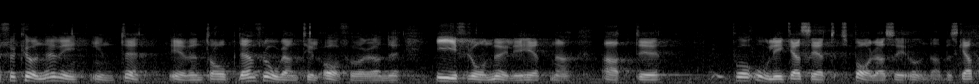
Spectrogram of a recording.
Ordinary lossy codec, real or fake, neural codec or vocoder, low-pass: none; real; none; 7.2 kHz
